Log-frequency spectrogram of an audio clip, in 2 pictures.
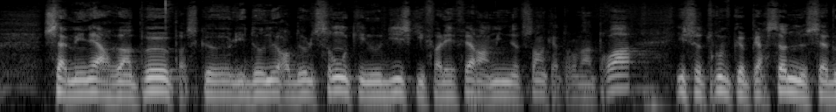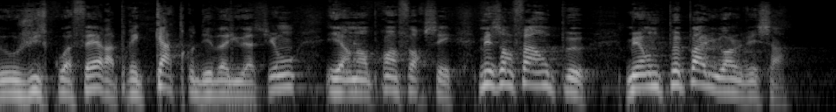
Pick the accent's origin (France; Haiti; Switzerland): France; Mais nous, les Français, nous avons le devoir de savoir ce que nous faisons.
